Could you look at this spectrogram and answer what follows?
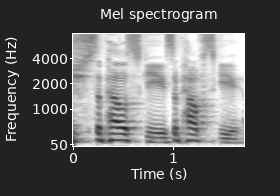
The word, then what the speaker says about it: Sapkowski: Andrzej Sapkowski. I did the phonetic pronunciation on Wikipedia, and apparently the W is an F sound.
